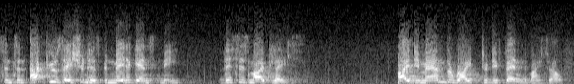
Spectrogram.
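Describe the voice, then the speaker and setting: A woman's voice: high voice, moderate pace, sharp tone, rough recording. A woman dubbing a proud, calculating ancient queen in a formal, imperious manner for a film drama. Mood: defiant, formal.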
